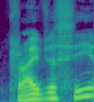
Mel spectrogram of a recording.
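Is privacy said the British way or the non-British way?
non-British. The word is said with a non-British pronunciation.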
